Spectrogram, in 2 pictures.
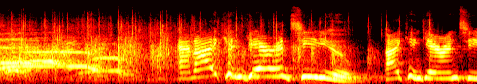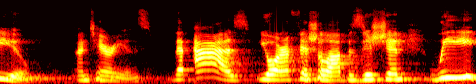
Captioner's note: cheers and Applause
